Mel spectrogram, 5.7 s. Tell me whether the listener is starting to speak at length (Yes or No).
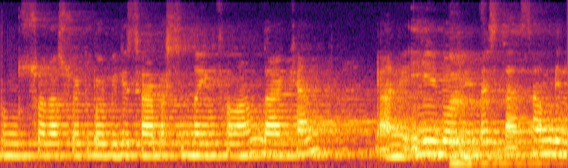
No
